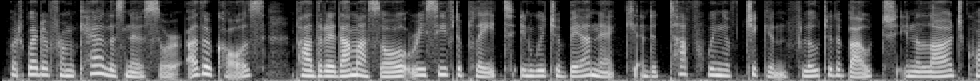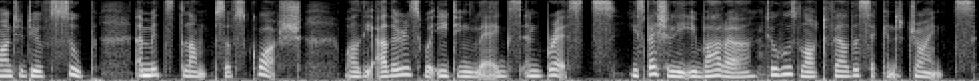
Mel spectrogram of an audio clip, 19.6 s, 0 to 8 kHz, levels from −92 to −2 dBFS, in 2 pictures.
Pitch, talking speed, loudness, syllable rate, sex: 200 Hz, 160 wpm, -19 LUFS, 4.8 syllables/s, female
